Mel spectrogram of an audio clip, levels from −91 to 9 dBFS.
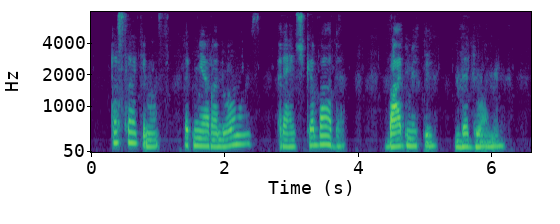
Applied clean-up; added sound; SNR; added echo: neural mask model DeepFilterNet 3.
